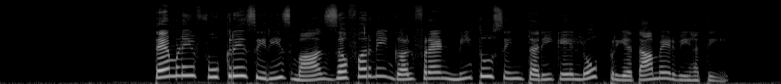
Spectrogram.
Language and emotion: Gujarati, neutral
